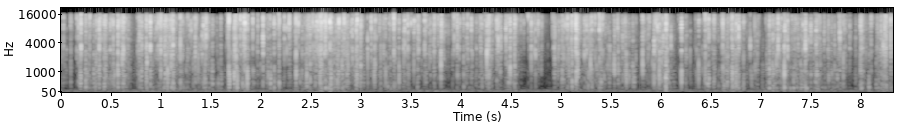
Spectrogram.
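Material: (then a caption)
Plastic film. A plastic-wrapped stack of yeast sachets is held upright in both hands while fingers squeeze and rub the clear plastic film over the sachets. The result is a continuous, bright crinkling and crackling with almost no low end, rising and falling in irregular bursts.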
